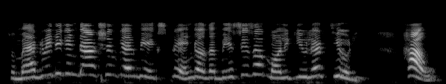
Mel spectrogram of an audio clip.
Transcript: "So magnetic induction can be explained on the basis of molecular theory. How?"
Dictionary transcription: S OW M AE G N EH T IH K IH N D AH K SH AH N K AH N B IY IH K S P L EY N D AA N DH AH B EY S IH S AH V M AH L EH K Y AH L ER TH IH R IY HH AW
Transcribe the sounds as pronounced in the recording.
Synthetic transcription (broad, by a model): S OW M AE G N EH T IH K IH N D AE K SH AH N K AH N B IY IH K S P L EY N D AA N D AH B EY S IH S AH V M AH L EH K Y AH L ER T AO R IY HH AW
